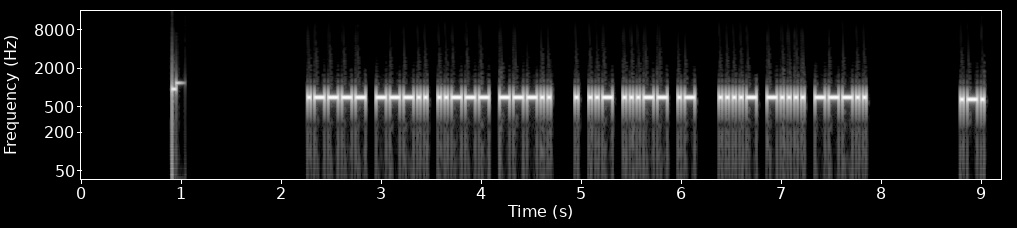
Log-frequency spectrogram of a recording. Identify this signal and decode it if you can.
Morse code, heard as a keyed tone, about 36 wpm, 700 Hz. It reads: 1828 EU3A 468 R
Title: Worked All Europe DX Contest - QTC Exchange - 35wpm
